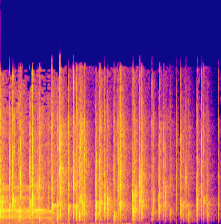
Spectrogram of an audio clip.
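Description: Applause that starts about half a second in, just as a drawn-out spoken goodbye ends, and then fades away.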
